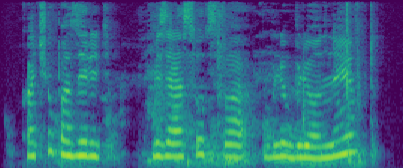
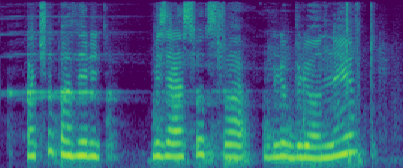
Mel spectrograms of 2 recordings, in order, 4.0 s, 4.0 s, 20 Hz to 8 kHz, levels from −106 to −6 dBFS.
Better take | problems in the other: first | noise reduction (neural mask model RNNoise)

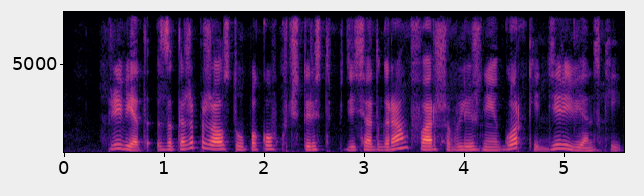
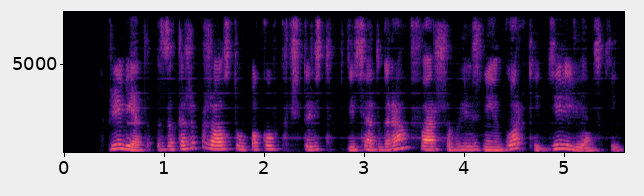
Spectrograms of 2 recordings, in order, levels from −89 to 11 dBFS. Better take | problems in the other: first | noise reduction (neural mask model DeepFilterNet 3)

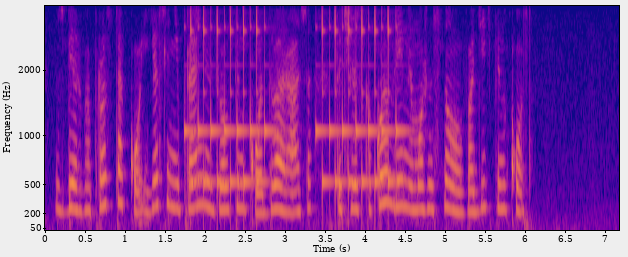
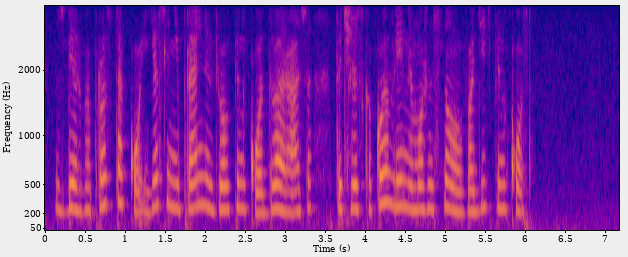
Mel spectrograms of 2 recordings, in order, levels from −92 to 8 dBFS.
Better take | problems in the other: second | background sound (Marimba, xylophone); as loud as the speech

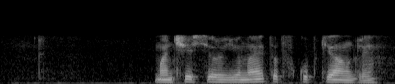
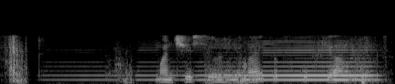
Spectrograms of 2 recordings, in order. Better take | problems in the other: first | noise reduction (neural mask model RNNoise)

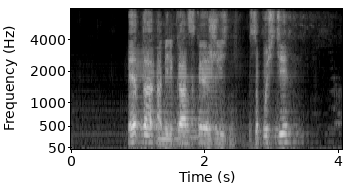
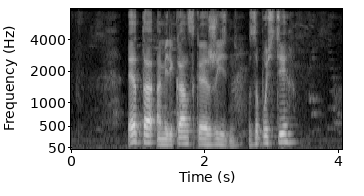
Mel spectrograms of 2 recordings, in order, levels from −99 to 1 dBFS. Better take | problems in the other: second | noise reduction (neural separator model SepFormer DNS4)

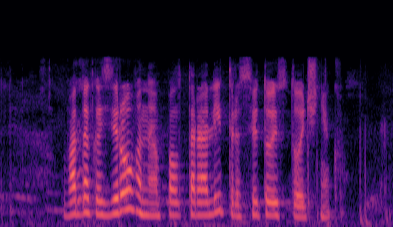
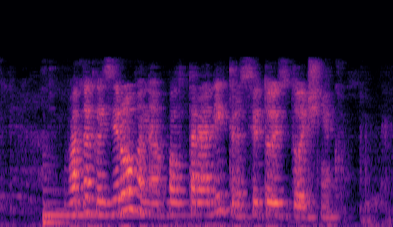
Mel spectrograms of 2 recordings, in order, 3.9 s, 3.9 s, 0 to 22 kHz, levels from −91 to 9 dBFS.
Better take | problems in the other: first | background sound (Bowed string instrument); 11 dB below the speech // room echo; dies away in 0.2 s

